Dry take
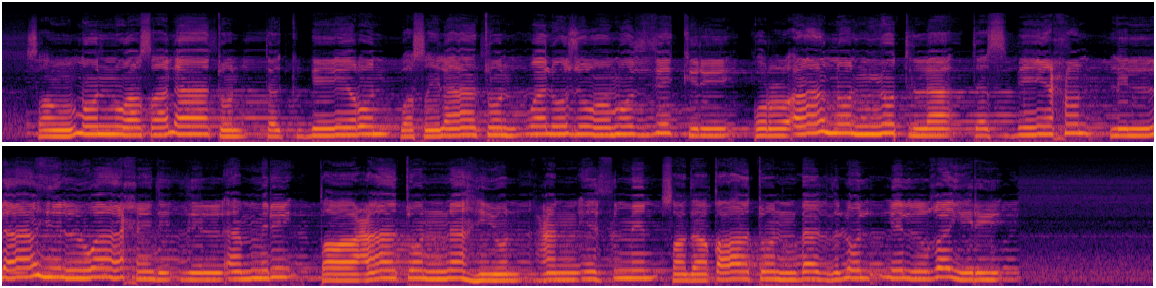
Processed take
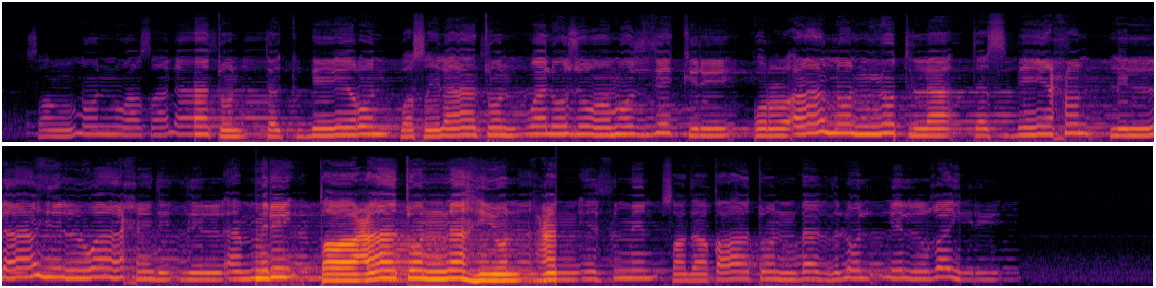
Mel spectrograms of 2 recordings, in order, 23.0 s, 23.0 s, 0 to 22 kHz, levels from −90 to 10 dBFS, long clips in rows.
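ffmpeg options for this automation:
-af "asetnsamples=n=441:p=0,asendcmd='1.93 volume volume -4.5dB;14.06 volume volume 4.5dB;17.06 volume volume -7.5dB;21.1 volume volume -18dB',volume=-16.5dB"

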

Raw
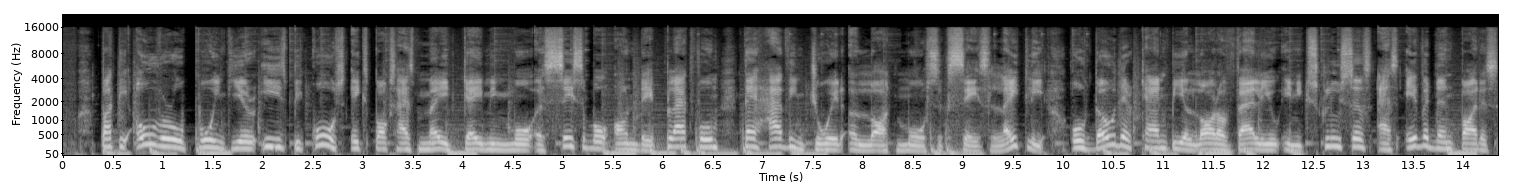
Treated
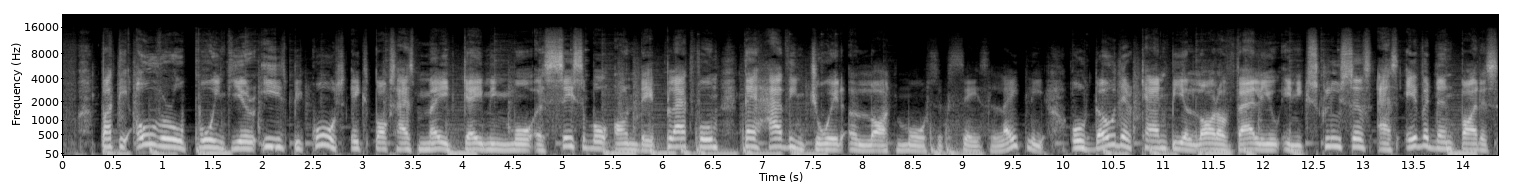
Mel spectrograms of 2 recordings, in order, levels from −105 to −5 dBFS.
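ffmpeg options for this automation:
-af "asetnsamples=n=441:p=0,asendcmd='2.13 lowpass f 2800;3.13 lowpass f 5200;7.79 lowpass f 2600;8.34 lowpass f 1000;9.83 lowpass f 2700;10.39 lowpass f 4900',lowpass=6.7k"

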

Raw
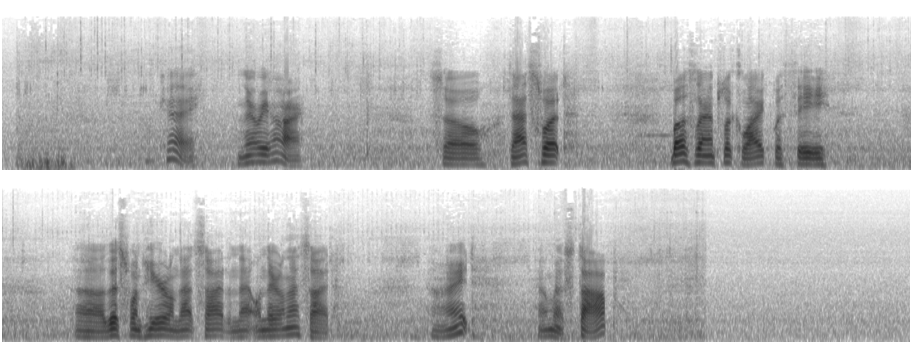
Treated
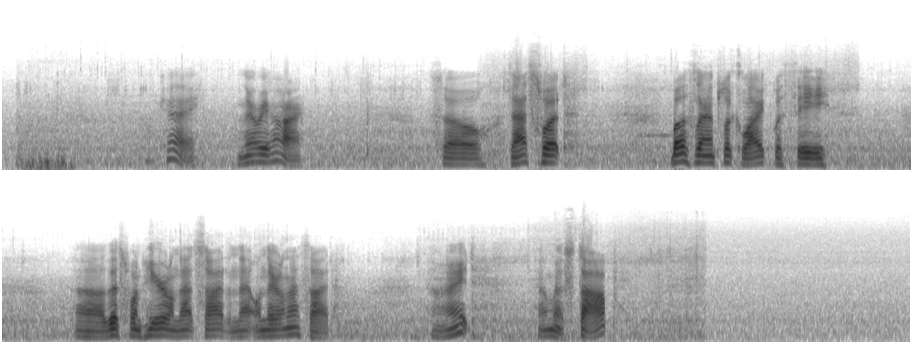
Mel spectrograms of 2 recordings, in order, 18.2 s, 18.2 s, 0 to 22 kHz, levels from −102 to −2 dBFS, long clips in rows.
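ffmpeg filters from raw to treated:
-af "asetnsamples=n=441:p=0,asendcmd='4.76 lowpass f 3900;5.85 lowpass f 2100;6.91 lowpass f 3700;8.57 lowpass f 1700;10.56 lowpass f 3400;11.95 lowpass f 1600;13.24 lowpass f 3200;14.34 lowpass f 5000',lowpass=1.7k"

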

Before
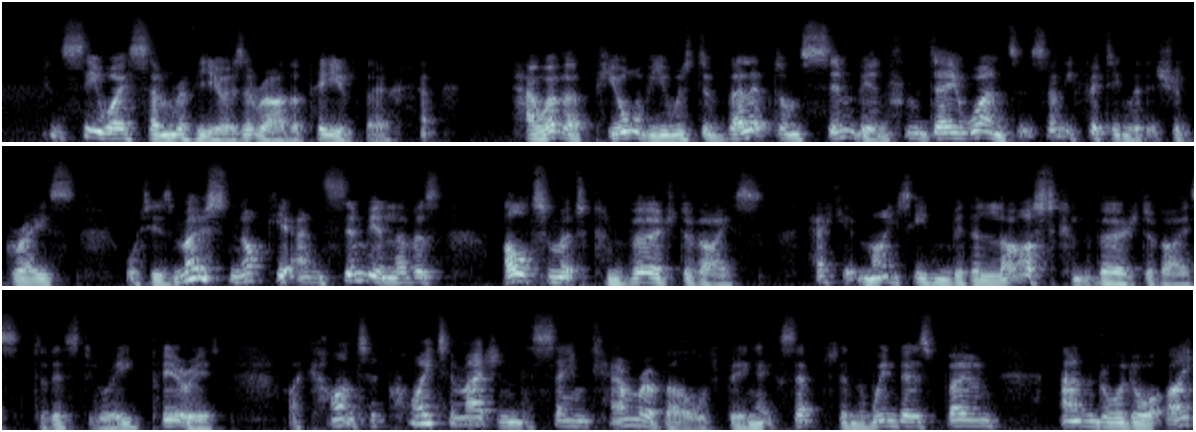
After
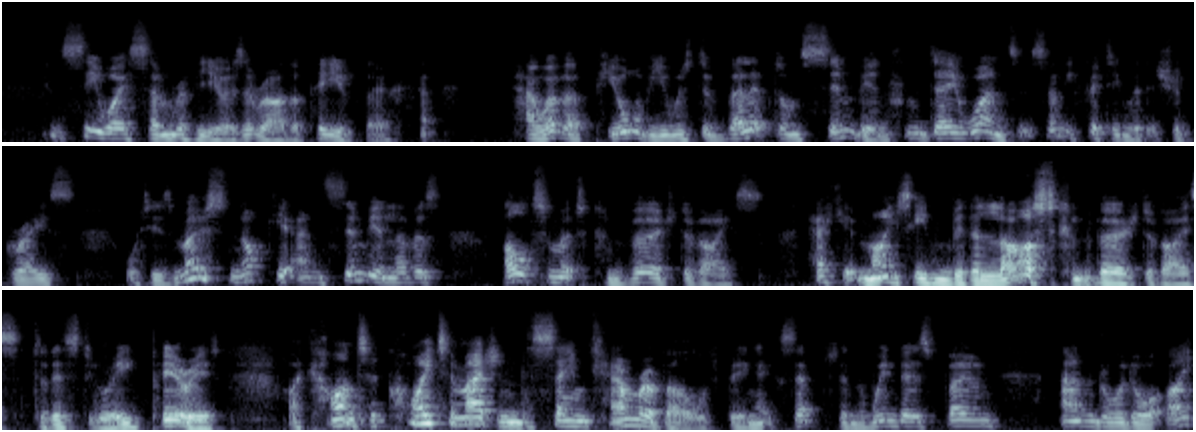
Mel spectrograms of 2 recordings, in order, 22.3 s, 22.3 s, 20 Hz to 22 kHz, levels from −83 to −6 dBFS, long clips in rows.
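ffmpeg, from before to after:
-af "volume=14.5dB,afade=t=in:st=12.09:d=0.96:silence=0.251189,afade=t=out:st=14.09:d=0.51:silence=0.375837,afade=t=in:st=14.6:d=0.41:silence=0.398107,afade=t=out:st=18.61:d=0.72:silence=0.354813"

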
